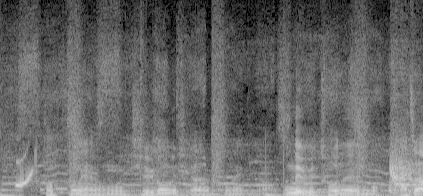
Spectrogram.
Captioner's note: mhm!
